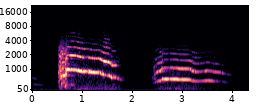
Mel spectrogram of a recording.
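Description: A coyote gives two drawn-out howls, the first wavering and sliding down from a higher pitch, the second lower and steadier before fading.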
